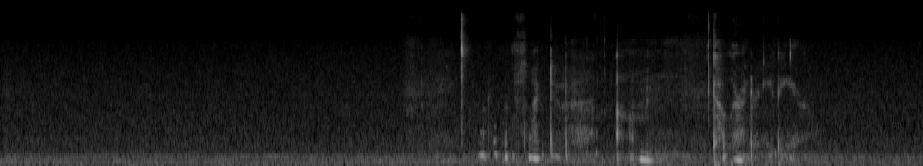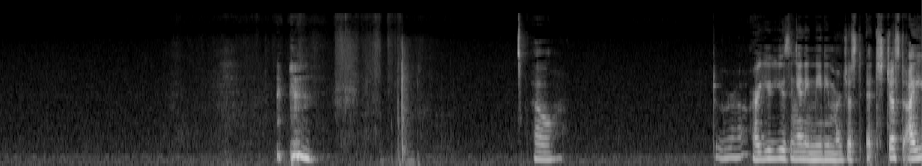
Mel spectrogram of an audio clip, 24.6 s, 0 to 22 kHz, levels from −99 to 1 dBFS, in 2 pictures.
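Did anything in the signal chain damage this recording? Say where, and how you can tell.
No, nothing in the signal chain audibly damaged this audio. No stage, from the analogue wiring through to playback, leaves anything in the sound that points to a problem.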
